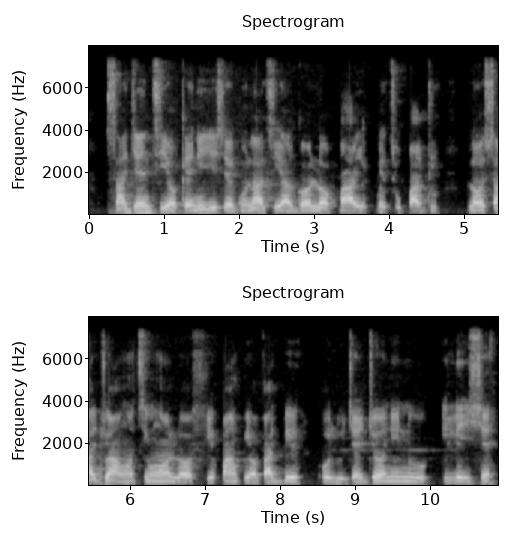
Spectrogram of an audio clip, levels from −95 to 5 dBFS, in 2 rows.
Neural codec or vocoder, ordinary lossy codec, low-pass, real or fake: none; none; 7.2 kHz; real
